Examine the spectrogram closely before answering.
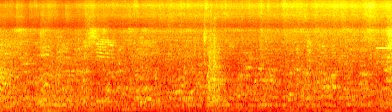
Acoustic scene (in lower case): restaurant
